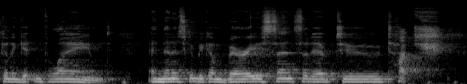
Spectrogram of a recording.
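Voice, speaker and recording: Pitched at a medium level, a man's voice comes with audible room echo and noticeable background noise. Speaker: back pain clinician. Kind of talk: educational talk to camera.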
